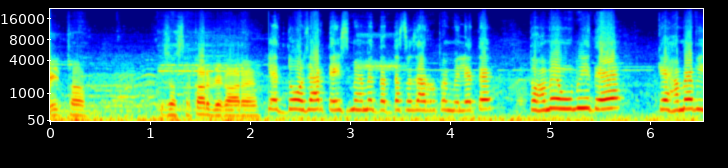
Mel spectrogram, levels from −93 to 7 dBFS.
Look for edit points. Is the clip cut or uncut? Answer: cut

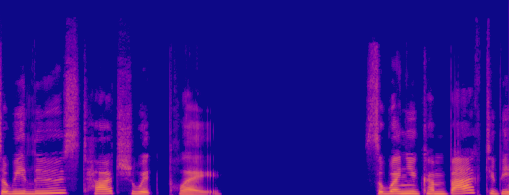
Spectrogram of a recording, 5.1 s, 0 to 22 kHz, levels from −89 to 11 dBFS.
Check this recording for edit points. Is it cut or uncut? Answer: uncut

